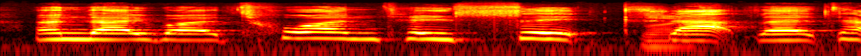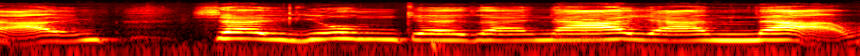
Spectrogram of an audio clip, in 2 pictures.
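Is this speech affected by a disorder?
Yes: cerebral palsy.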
